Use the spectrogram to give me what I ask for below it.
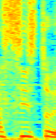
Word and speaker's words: Sisto: Ja, jeg kan ikke udtale det. Chisto? Chisto? – Chisto? S-I-S-T-O. – Nå, han hedder bare Chisto.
